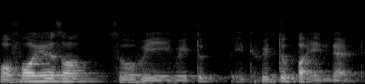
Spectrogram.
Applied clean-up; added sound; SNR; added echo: none; none; none; reverberation time 0.5 s.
